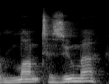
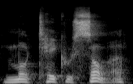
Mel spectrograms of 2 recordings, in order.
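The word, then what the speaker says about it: Motecuhzoma: supposed aphrodisiac effects and even the aztec emperor montezuma or if my research is correct apparently it's more properly pronounced motekusoma he credited some of his virility to vanilla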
